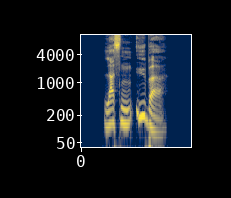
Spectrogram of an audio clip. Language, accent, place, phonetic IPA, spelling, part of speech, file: German, Germany, Berlin, [ˌlasn̩ ˈyːbɐ], lassen über, verb, De-lassen über.ogg
- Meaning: inflection of überlassen: 1. first/third-person plural present 2. first/third-person plural subjunctive I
